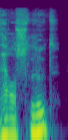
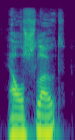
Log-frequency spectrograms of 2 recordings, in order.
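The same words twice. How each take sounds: First: The second syllable sounds like 'sloot'. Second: The second syllable sounds like 'slowed'. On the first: The speaker calls it wrong. "not Helsloot" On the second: The speaker calls it right. "how people should pronounce my last name"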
